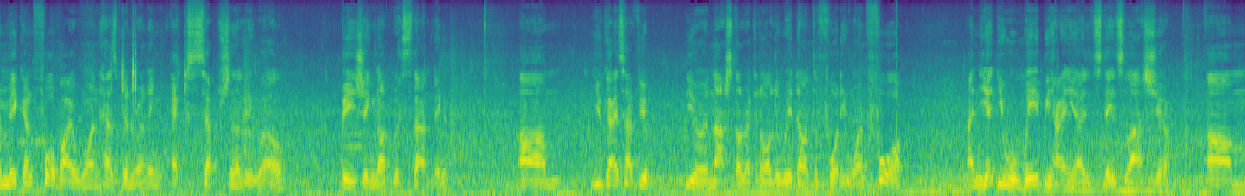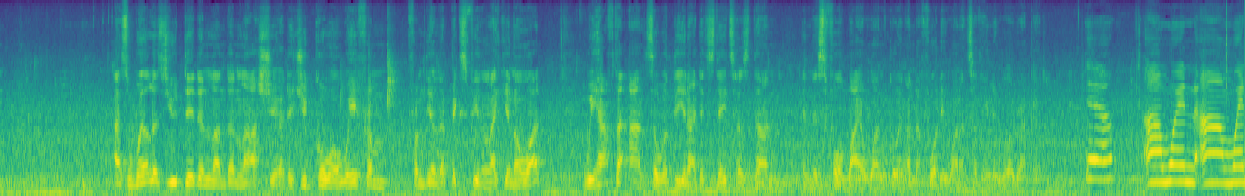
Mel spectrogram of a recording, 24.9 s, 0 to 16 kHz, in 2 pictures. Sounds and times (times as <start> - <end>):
Speech: 0.0 - 4.5, 5.2 - 9.1, 9.7 - 12.5, 13.6 - 24.9.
